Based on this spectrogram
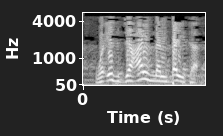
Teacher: والمعنى أن الكسائي وخلاد يظهران إذ مع الجيم في مثل قوله تعالى وإذ جعلنا البيت، ويضغمان في الأحرف الخمسة الباقية بعد ذلك والتي ذكرتها قبل ذلك.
